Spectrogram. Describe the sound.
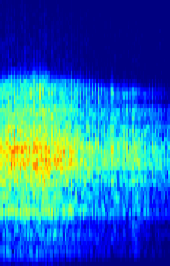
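A car engine running during a drive makes a steady, smooth drone that holds even and slowly fades a little in loudness.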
